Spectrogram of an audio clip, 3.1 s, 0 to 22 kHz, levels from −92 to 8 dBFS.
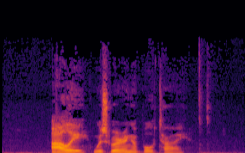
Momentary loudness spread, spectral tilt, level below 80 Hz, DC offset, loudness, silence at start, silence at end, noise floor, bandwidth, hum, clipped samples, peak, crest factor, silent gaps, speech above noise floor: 14 LU; -3.5 dB/octave; -50 dBFS; under 0.1%; -20 LUFS; 0.65 s; 0.8 s; -49 dBFS; 16.5 kHz; none; under 0.1%; -2 dBFS; 20 dB; none; 29 dB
